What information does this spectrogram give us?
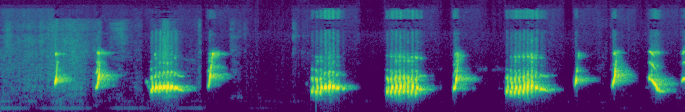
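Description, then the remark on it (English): A hunter's imitated turkey hen calls, simulating a feeding hen: sharp, short clucks interspersed with several longer rolling purrs and a little whine, fairly loud, in an irregular sequence with no talking. “And that's clucking, purring.”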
